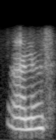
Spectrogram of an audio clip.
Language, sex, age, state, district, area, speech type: Kashmiri, female, 18-30, Jammu and Kashmir, Bandipora, rural, conversation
